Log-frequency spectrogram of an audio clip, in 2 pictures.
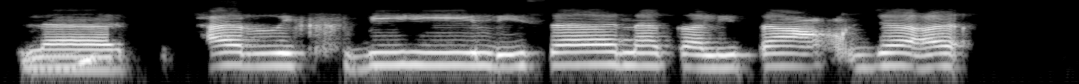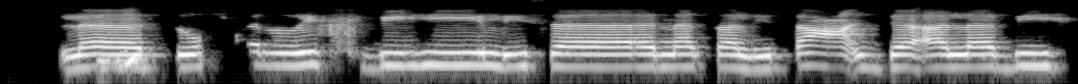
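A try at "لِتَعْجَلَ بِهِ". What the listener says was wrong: Lita'jala bih. Nggak ada A-nya. Lita'jala bih.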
